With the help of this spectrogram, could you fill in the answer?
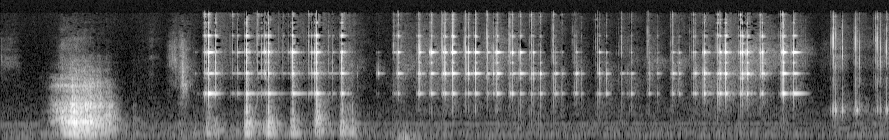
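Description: A drinking glass is tapped over and over, giving quick, bright clinks with steady high ringing tones that die away fast. A softer brushing noise comes first, and the taps then run in dense clusters.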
